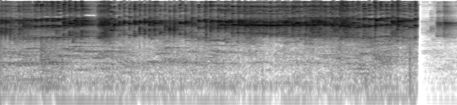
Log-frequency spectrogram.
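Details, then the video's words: Mating lovebirds give a continuous, dense, rattling high chatter that stays loud for over five seconds, then stops abruptly. "Lovebirds chirping sound | lovebirds singing | mating sound lovebirds"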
